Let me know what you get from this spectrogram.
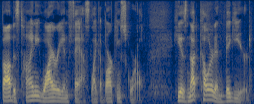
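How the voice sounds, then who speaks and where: Man, lowish pitch, dark mellow tone, expressive storybook narration, measured phrasing. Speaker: audiobook reader, school staff member.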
